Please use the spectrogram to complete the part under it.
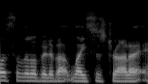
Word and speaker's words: Lysistrata: And you use two examples, one with a name that I can't even pronounce, Lysistrata. Is that good? – Lysistrata. Yeah. – There you go.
